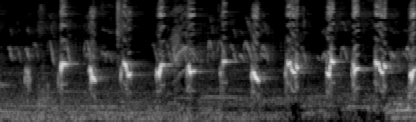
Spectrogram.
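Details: Yellow-vented Bulbul (trucukan), tame enough to keep singing while held in the hand, gives a quick series of sharp chirped notes. Notes are slightly rasping, each with a short whistled tail, about three per second; faint low background noise.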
